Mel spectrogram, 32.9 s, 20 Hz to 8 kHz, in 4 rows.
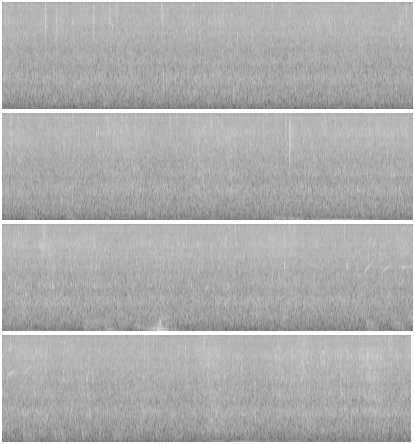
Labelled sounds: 24.8	25.0	humpback whale, 2.5 to 2.8 kHz

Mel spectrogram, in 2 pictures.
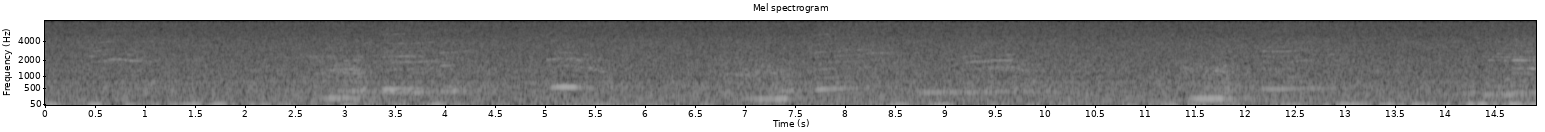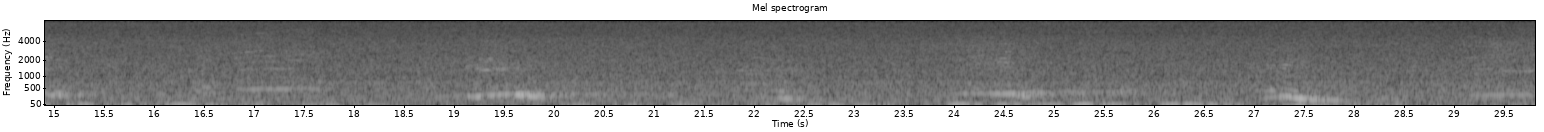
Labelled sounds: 0.6	1.0	humpback whale, 1.9 to 2.1 kHz
3.5	4.3	humpback whale, 1.8 to 2.9 kHz
7.9	8.5	humpback whale, 2.5 to 3.0 kHz
9.2	9.7	humpback whale, 1.4 to 2.0 kHz
12.1	12.6	humpback whale, 2.7 to 2.9 kHz
14.7	15.0	humpback whale, 1.3 to 1.5 kHz
16.9	17.1	humpback whale, 2.7 to 2.9 kHz
29.5	29.8	humpback whale, 1.2 to 1.3 kHz

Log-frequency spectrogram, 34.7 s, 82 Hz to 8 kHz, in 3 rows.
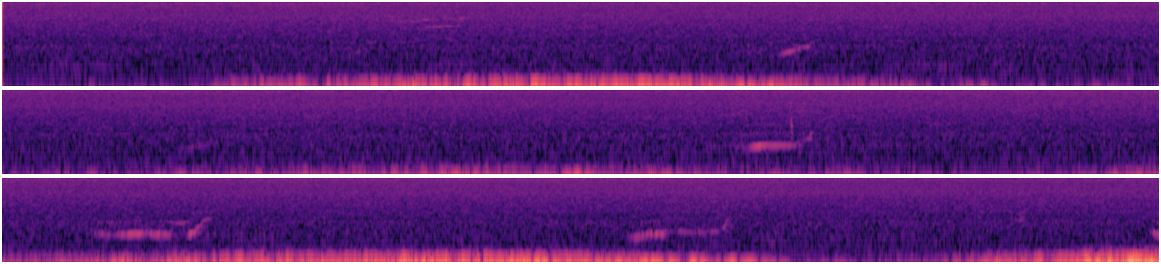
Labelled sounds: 4.2	4.6	humpback whale, 2.0 to 2.2 kHz

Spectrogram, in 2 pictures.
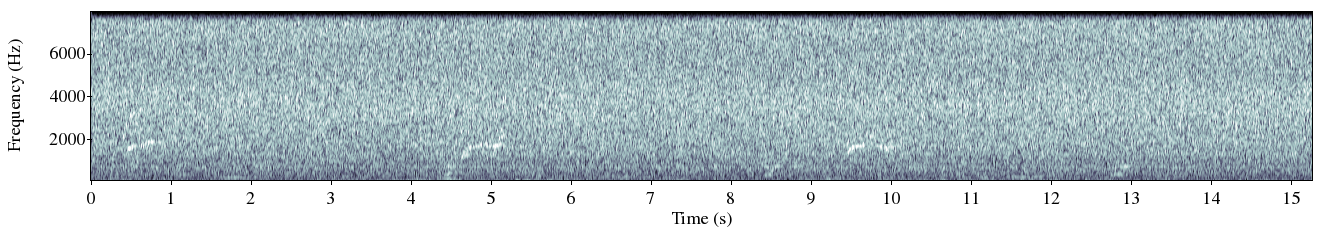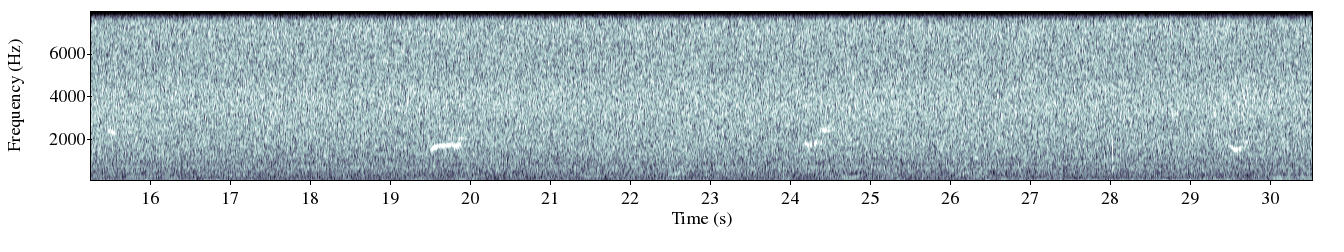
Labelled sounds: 0.4	0.8	humpback whale, 1.3 to 2.0 kHz
4.6	5.2	humpback whale, 1.1 to 1.8 kHz
9.4	9.7	humpback whale, 1.4 to 1.8 kHz
19.5	19.9	humpback whale, 1.5 to 1.8 kHz
29.5	29.7	humpback whale, 1.5 to 1.8 kHz

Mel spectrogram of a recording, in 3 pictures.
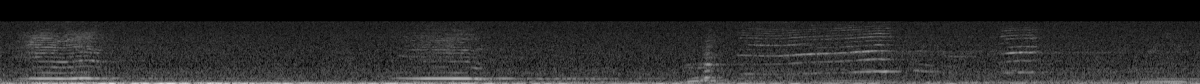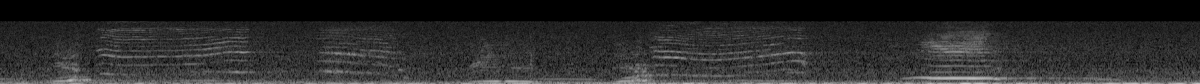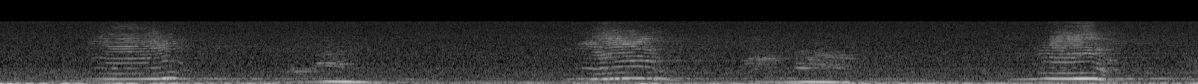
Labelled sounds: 0.3	1.0	humpback whale, 0.80 to 3.9 kHz
4.3	4.7	humpback whale, 1.6 to 1.7 kHz
7.0	9.0	humpback whale, 0.80 to 6.1 kHz
9.4	10.4	humpback whale, 1.0 to 5.1 kHz
13.0	14.6	humpback whale, 1.1 to 7.9 kHz
15.2	16.0	humpback whale, 0.80 to 2.7 kHz
16.7	17.0	humpback whale, 0.80 to 1.1 kHz
18.2	20.6	humpback whale, 0.80 to 4.5 kHz
21.2	21.9	humpback whale, 0.80 to 4.7 kHz
24.9	25.9	humpback whale, 0.96 to 5.4 kHz
27.1	27.5	humpback whale, 0.80 to 1.1 kHz
29.8	30.6	humpback whale, 0.80 to 4.9 kHz
31.5	31.8	humpback whale, 1.1 to 1.4 kHz
33.2	35.2	humpback whale, 0.99 to 6.1 kHz

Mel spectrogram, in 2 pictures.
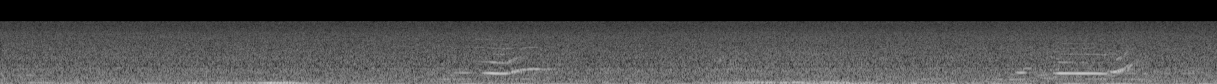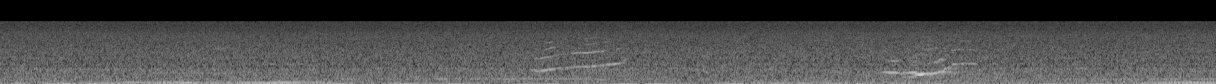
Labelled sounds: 4.8	5.3	humpback whale, 0.96 to 3.3 kHz
10.9	11.1	humpback whale, 1.4 to 1.6 kHz
17.5	18.5	humpback whale, 0.80 to 1.9 kHz
21.6	22.0	humpback whale, 0.80 to 1.0 kHz

